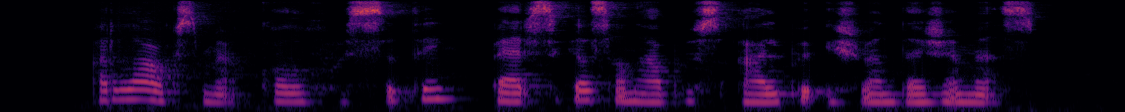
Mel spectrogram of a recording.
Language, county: Lithuanian, Panevėžys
